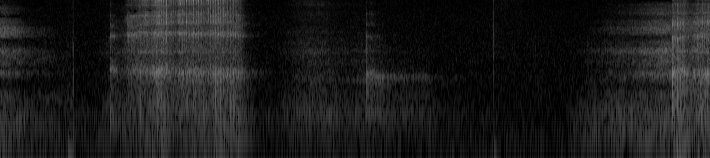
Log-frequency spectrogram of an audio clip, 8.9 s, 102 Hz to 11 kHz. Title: Snoring sounds (1 Hour)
